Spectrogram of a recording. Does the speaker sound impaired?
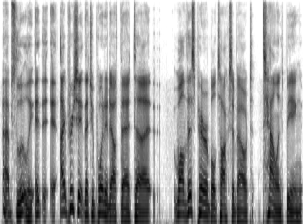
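No.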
